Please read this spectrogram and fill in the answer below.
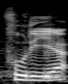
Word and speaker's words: Furia: Gabriele Furia Furia medicale Come si pronuncia correttamente è Furia hanno aperto la centrale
